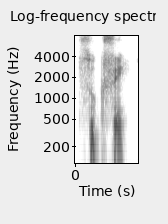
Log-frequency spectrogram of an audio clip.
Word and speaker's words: succès: Ah, succès. Success. Ujú. Très bien. Succès. El Ujú. succès. El éxito, ¿no? Succès. Ah, à chaque fois qu'on va trouver deux C joints, on va prononcer les deux.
